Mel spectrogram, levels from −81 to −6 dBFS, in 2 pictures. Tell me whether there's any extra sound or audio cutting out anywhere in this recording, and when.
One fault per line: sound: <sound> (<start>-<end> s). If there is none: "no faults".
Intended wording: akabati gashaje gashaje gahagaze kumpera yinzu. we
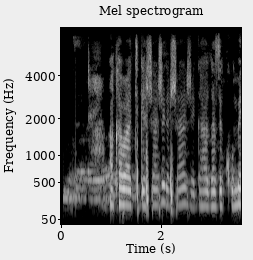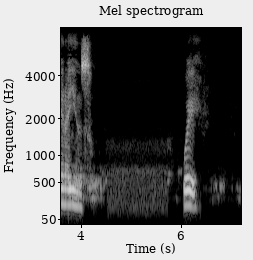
no faults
